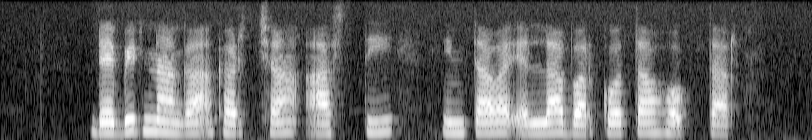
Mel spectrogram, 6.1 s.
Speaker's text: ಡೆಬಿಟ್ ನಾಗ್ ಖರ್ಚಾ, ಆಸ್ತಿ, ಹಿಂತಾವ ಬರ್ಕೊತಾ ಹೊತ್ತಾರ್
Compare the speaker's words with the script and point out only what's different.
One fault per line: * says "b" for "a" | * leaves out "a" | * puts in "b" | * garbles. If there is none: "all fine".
* puts in "ಎಲ್ಲ"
